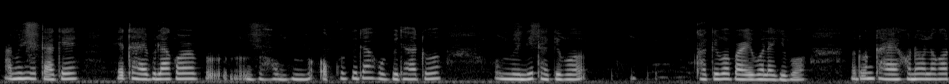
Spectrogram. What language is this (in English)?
Assamese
